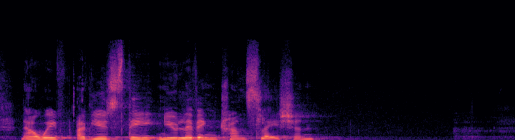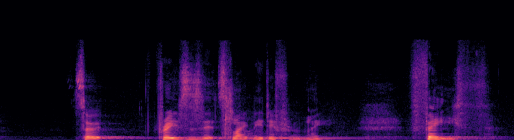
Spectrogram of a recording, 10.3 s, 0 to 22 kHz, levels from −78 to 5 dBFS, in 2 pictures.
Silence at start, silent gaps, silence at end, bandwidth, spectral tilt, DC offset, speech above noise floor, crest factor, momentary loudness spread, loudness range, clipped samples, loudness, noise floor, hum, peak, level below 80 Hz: 0 s; none; 0.3 s; 16 kHz; -4.5 dB/octave; under 0.1%; 43 dB; 22 dB; 19 LU; 11 LU; under 0.1%; -23 LUFS; -66 dBFS; none; -4 dBFS; -76 dBFS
